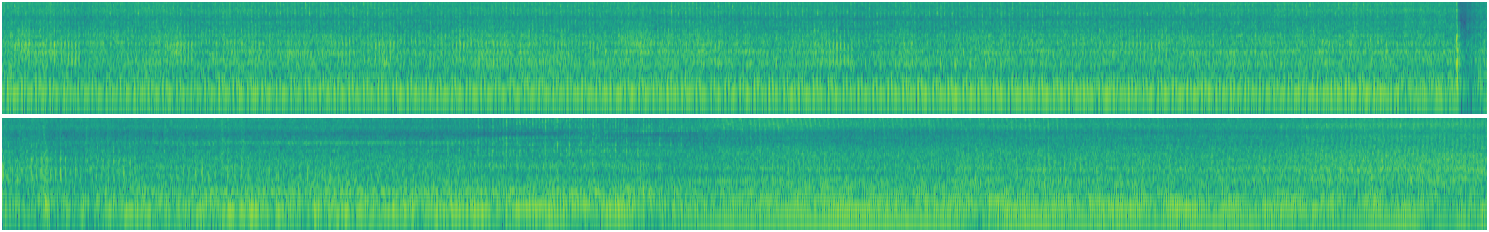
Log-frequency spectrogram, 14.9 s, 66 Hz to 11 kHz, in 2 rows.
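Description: Bölkow Bo 207's four-cylinder Lycoming engine and propeller running steadily at low power close by. After a cut about seven seconds in, the engine note climbs as power comes up, then holds steady at full power for the take-off roll.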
